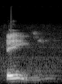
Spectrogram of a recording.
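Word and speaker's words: ping: inflection in other words the word p-i-n-g which was pronounced being it had five different meanings it meant soldier i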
